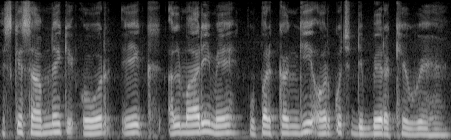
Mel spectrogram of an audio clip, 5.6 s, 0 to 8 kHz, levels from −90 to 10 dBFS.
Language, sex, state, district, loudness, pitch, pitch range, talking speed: Hindi, male, Uttar Pradesh, Lucknow, -17 LUFS, 155 Hz, 145-165 Hz, 160 wpm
